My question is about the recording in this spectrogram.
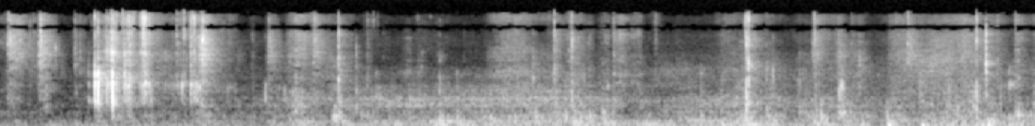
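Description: Close-up eating of crispy battered fish: a cluster of crunches as it is bitten and chewed from about half a second to a second and a half in, then quieter chewing with scattered wet mouth clicks.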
